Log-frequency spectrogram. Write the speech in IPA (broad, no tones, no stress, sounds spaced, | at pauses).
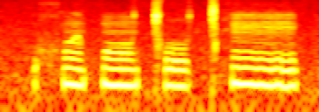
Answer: χʷ ɛ̃ p õ ǀ o ǀʰ ẽ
